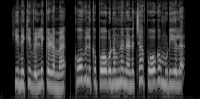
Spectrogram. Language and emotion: Tamil, sad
